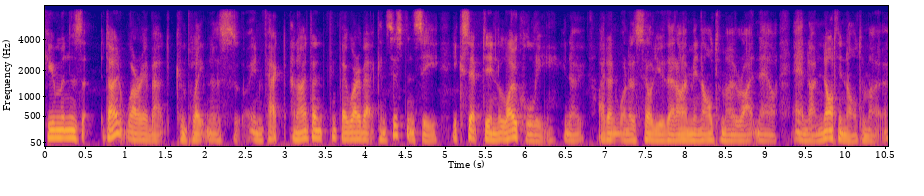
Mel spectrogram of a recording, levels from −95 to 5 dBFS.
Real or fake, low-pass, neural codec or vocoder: real; 7.2 kHz; none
